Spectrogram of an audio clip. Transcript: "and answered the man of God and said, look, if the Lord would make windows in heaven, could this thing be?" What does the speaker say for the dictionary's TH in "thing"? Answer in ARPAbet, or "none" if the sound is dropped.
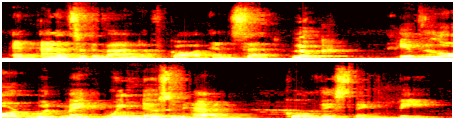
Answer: TH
